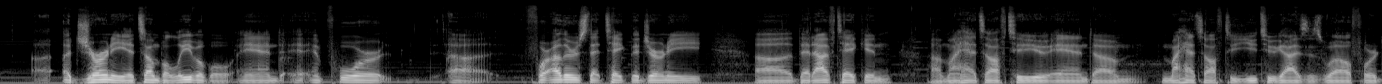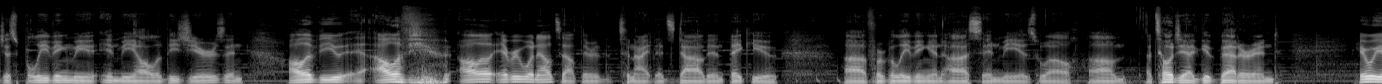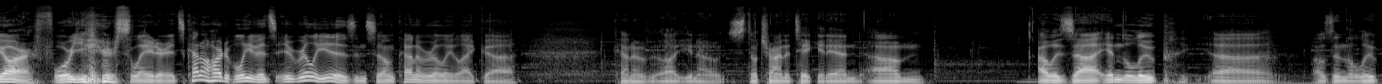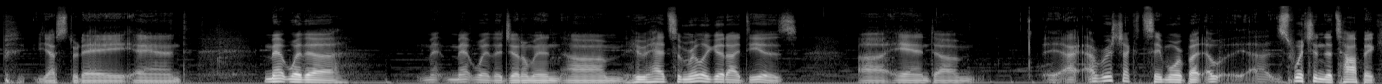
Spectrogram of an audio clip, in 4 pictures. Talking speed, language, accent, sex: 175 wpm, English, American, male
